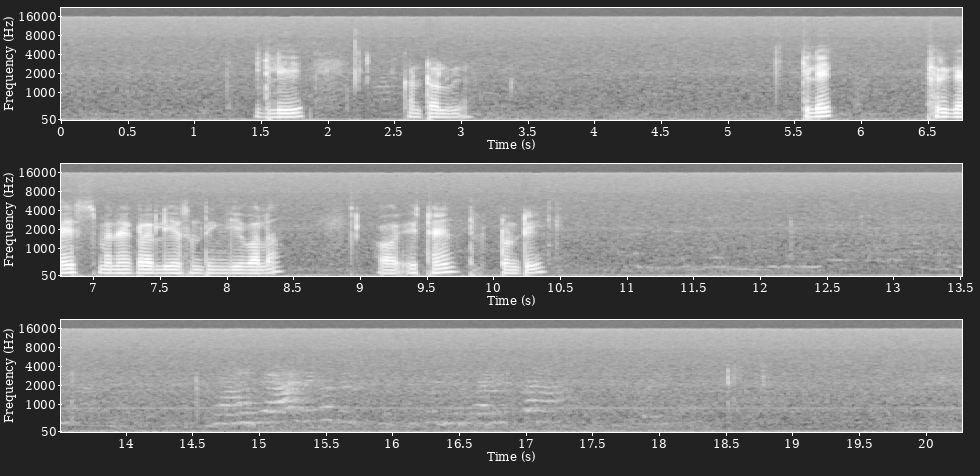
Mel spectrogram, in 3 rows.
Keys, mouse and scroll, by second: 0.7 click, 1.5 Delete, 2.5 ctrl+v, 4.6 click, 5.2-7.4 drag, 10.5 click, 11.5 scroll down 4, 12.3-13.0 shift+middle drag, 13.0-13.9 scroll up 3, 13.6-16.7 drag, 14.6-16.6 shift+middle drag, 17.8 click, 18.8 ctrl+z.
